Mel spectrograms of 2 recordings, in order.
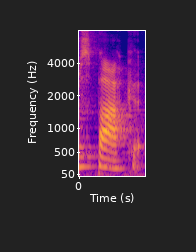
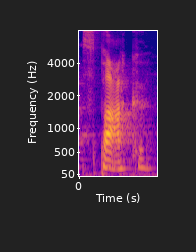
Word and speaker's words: Spock: same, and even Mr Spock, in the original version, in English, is pronounced "spaack", with a sort of open 'a', while I know that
